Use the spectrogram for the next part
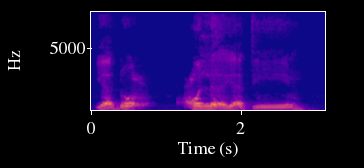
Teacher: Alif lam al-qamariyah pada al-yatim dibaca dengan qalqalah atau dengan membal.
